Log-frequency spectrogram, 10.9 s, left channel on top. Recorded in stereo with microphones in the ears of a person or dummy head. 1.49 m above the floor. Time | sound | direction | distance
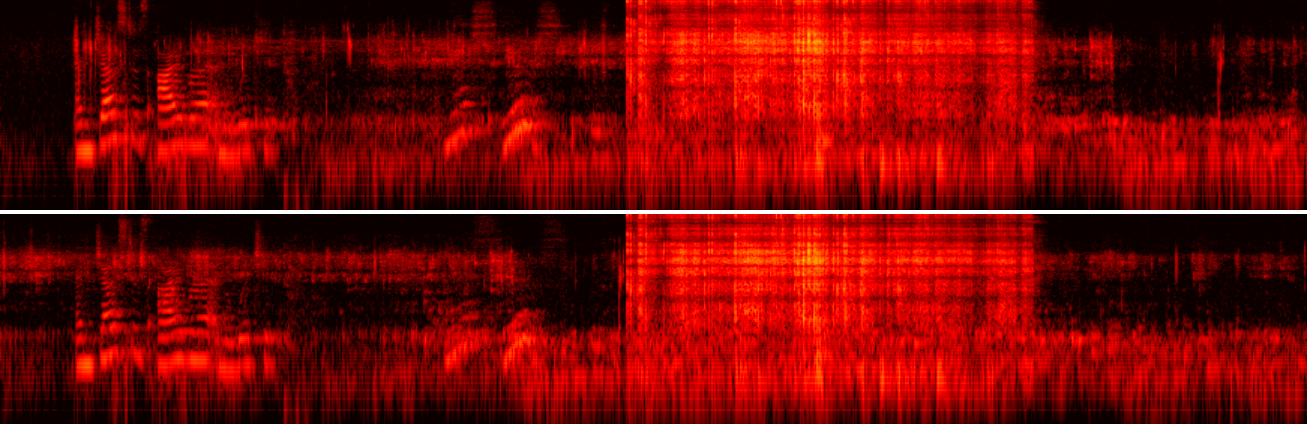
0.6 | a woman speaking | 60° left (ahead or behind) | 1.8 m
2.4 | whispering | 75° left (ahead or behind) | 7 m
3.7 | a woman speaking | 35° left (ahead or behind) | 5 m
5.2 | crushing | 5° right (ahead or behind) | 1.0 m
